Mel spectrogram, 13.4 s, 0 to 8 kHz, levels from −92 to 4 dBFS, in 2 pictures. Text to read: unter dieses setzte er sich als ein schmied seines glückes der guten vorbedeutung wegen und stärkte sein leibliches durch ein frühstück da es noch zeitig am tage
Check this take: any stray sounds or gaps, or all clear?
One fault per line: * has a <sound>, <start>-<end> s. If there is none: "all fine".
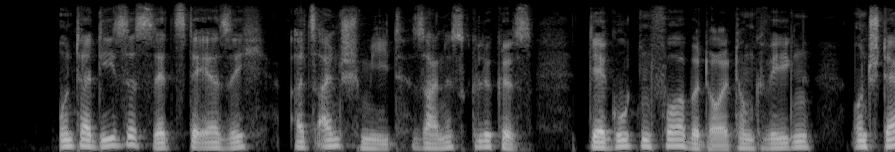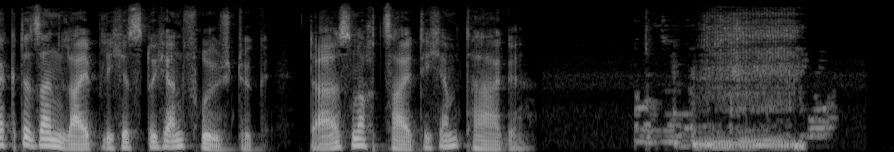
* has a throat clearing, 11.5-13.0 s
